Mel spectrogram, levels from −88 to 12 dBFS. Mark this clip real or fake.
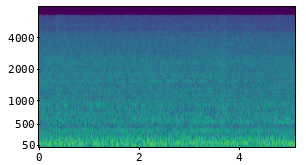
fake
